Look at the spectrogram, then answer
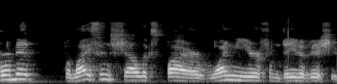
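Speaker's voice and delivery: ordinary delivery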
